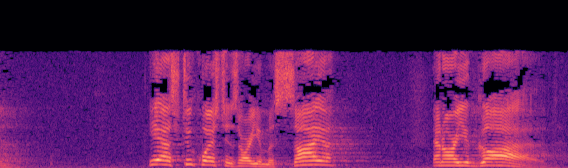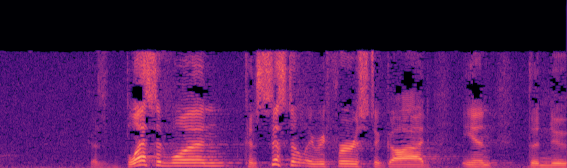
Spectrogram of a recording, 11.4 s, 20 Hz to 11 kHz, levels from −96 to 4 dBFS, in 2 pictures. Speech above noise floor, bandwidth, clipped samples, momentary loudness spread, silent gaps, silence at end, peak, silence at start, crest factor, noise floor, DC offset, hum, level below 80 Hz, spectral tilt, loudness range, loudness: 29 dB; 8 kHz; under 0.1%; 19 LU; none; 0 s; -4 dBFS; 0 s; 20 dB; -51 dBFS; under 0.1%; none; -58 dBFS; -2.5 dB/octave; 5 LU; -22 LUFS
